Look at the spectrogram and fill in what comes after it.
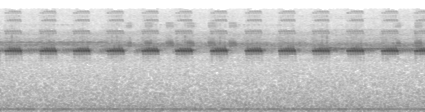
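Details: Grass insects in Changnyeong, South Gyeongsang, South Korea, deep on an autumn night. Sharp, high chirps repeat in an even rhythm, roughly three each second, over a steady faint hum.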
